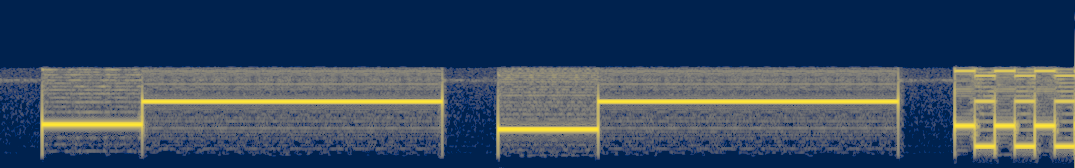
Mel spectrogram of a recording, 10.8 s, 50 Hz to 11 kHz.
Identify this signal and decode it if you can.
Two-tone page, heard as a one-second tone, then a three-second tone, about 900 then 1430 Hz, about 810 then 1430 Hz. It is heard from 0.4 to 9.0 s.
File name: pager / 78 FIRE / wcalert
